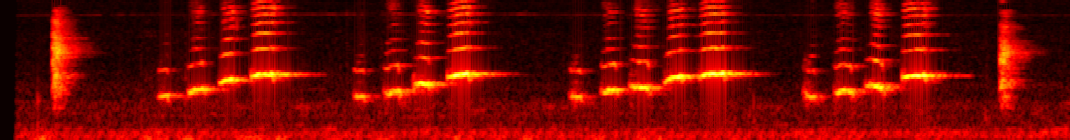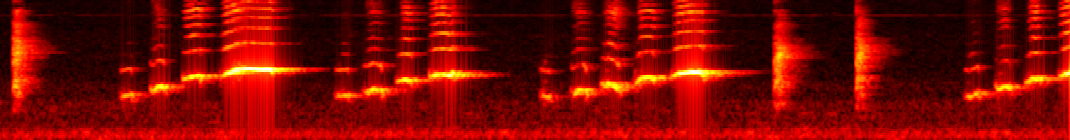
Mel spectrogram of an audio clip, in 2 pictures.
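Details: A pet cockatiel sings to a cockatiel-shaped sock, whistling a repeated rising phrase of stepped notes broken by short harsh chirps.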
